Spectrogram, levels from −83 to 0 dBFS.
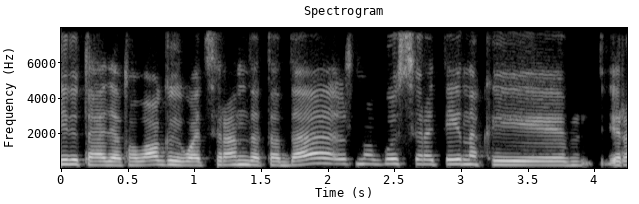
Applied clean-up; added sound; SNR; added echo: none; none; none; none.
